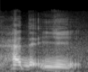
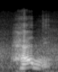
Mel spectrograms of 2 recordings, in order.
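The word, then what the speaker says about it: الهدي: Bukan had tapi hadi.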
